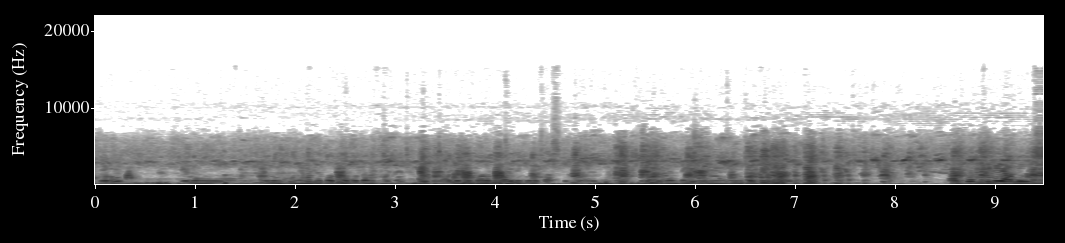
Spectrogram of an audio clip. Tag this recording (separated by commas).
duck quacking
